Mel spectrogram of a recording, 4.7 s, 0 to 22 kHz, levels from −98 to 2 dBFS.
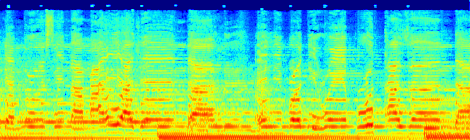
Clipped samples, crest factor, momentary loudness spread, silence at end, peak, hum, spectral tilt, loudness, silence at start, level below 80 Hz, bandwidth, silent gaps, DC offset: under 0.1%; 14 dB; 4 LU; 0 s; 0 dBFS; none; -5.5 dB/octave; -15 LUFS; 0 s; -24 dBFS; 16.5 kHz; none; under 0.1%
